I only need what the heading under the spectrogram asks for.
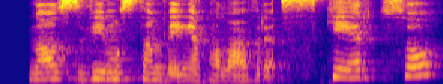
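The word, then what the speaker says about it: scherzo: vimos também a palavra skerzo skerzo Olha como se escreve isso daqui ó o c e vai ser sempre o som de q então com s no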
